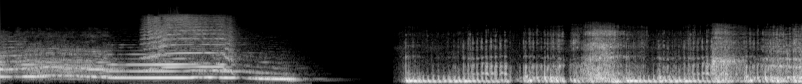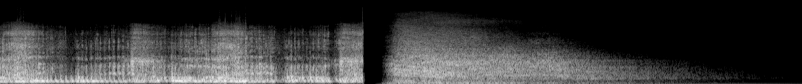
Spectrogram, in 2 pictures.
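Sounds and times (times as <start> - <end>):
lion roaring: 4.0 - 11.7.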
